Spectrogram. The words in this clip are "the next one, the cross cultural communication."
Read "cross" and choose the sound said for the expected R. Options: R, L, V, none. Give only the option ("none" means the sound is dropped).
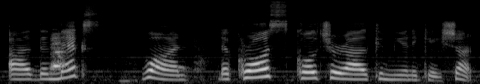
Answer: R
